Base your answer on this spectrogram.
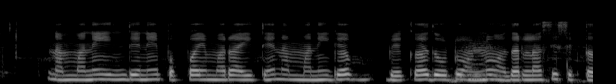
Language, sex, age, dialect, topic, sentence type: Kannada, female, 18-24, Central, agriculture, statement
